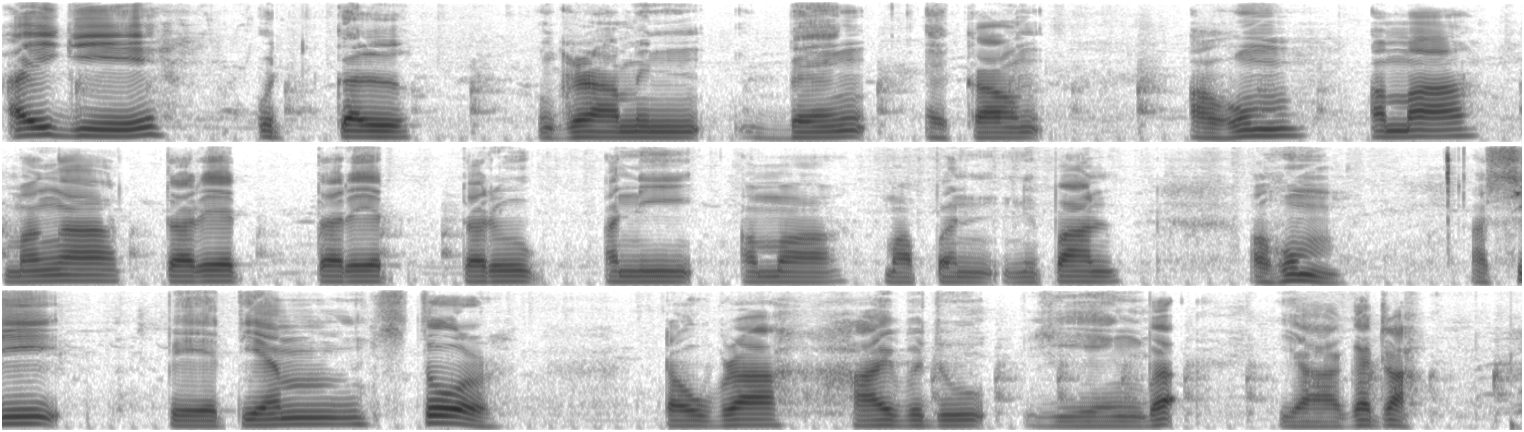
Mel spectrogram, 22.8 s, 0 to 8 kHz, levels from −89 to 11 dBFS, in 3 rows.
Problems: background conversations at intervals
